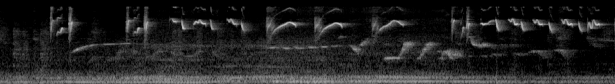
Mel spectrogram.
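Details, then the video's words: Vigorous sunbird singing in short clusters of very high, sharp, hooked chirps, with a long thin whistled note lower down early on, against a noticeable rumbling background hiss. "KICAU BURUNG KOLIBRI GACOR"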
